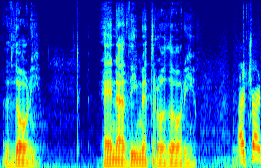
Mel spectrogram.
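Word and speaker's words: δόρυ: If you want to say it in Greek, it's Dori with the T, so the D is pronounced like the TH in father, Dori.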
